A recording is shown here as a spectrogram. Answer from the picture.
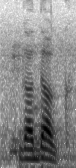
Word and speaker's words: गदग: क्या स्पेलिंग है? गदर, GADAG, गदग, DAD।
